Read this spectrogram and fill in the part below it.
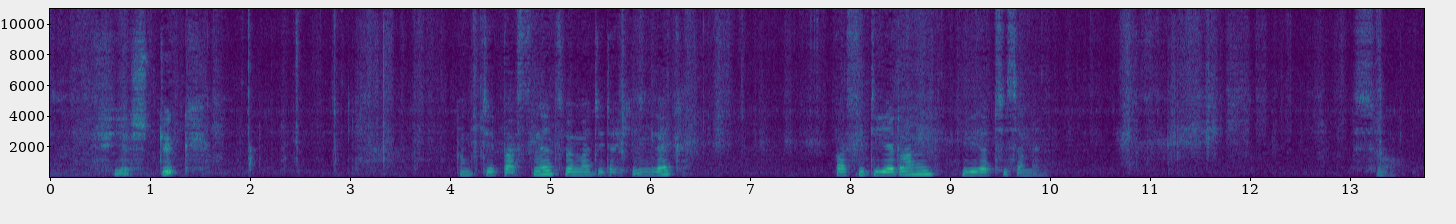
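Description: Paper rustles and slides softly.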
